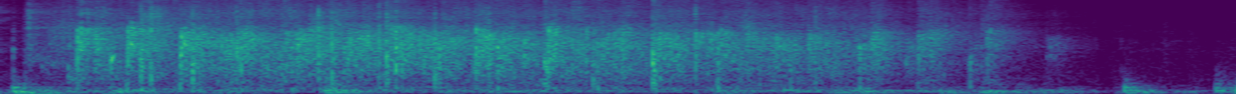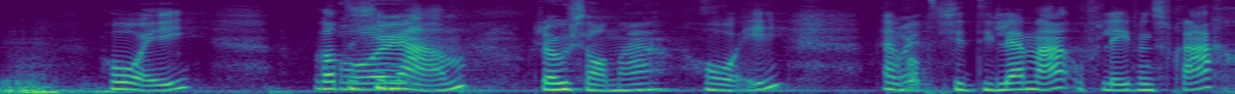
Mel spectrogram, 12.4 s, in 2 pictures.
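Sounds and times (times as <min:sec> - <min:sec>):
audience applause: 0:00.0 - 0:05.5
speech: 0:06.8 - 0:12.3.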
